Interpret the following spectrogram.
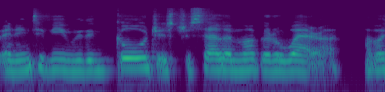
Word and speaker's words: Drocella Mugorewera: Now, today I'm delighted to share with you an interview with a gorgeous Drocella Mugorewera.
